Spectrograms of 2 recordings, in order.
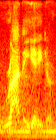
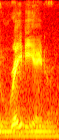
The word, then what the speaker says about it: radiator: like in Fab like radiator radiator radiator if it's in a car I pronce with a long a sound like in fade radiator my family makes fun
